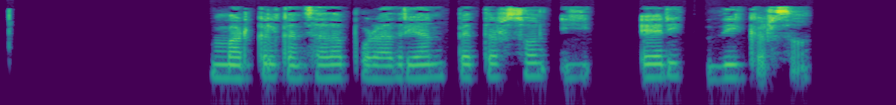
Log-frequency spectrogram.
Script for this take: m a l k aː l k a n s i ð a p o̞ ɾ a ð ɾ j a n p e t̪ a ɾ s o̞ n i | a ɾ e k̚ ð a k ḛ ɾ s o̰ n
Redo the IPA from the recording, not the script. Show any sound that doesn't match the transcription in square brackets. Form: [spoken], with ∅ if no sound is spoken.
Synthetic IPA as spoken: m a [ɾ] k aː l k a n s [a] ð a p o̞ ɾ a ð ɾ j a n p e t̪ [e] ɾ s o̞ n i | [e] ɾ [i] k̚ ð [i] k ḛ ɾ s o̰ n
